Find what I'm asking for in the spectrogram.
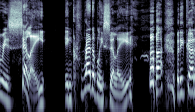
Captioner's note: laughs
